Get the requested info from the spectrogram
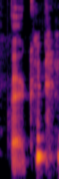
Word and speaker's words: Bach: Man spricht hier nicht Bach aus. – Beck. Bock. – Back. Diese amerikanische Schauspielerin.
